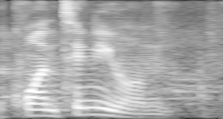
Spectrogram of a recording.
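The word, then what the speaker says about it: Quantinuum: I remember on the quant uh quantinum, I said it right twice.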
